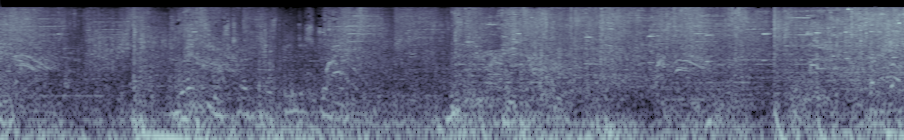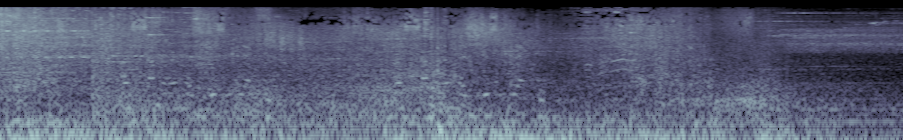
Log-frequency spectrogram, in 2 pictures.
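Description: Game spell effects and attacks crackle and blast in rapid bursts.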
